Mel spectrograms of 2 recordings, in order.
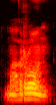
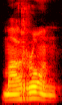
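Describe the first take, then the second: First: "marrón" again, double r trilled; rolled r. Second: 마른 아닌 "marrón", r을 길게 굴려서; "marrón" with a rolled trilled r. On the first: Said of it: "double R always have a roll sound". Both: Shown as a demonstration.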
